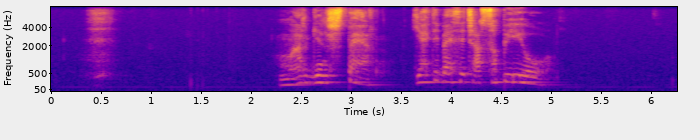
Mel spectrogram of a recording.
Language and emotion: Russian, angry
